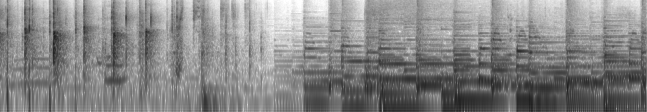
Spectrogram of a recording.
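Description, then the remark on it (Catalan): A short burst of clapping from a small group for two children on a radio news programme, quick uneven hand claps lasting a couple of seconds, fading before a steady musical tune takes over. “un aplaudiment molt fort per als dos.”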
